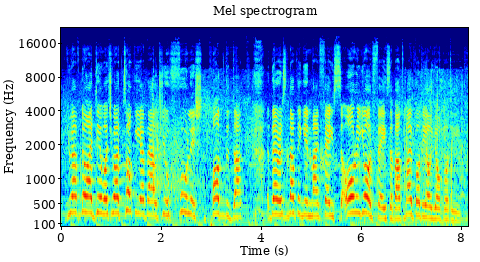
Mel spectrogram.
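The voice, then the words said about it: Duck character with foreign accent. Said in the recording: “I don't know whether you're Canadian or Italian”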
